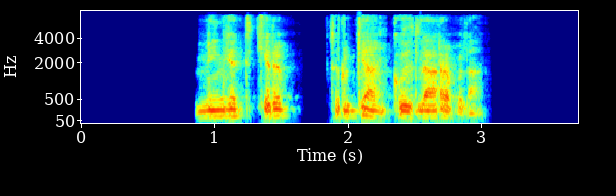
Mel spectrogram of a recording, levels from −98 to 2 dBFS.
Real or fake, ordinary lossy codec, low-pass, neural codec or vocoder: fake; AAC, 32 kbps; 7.2 kHz; codec, 16 kHz, 4.8 kbps, FACodec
